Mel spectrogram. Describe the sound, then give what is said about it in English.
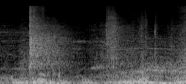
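A sharp, cracking knockout slap at a Power Slap slap-fighting contest lands hard over a steady crowd murmur, followed by a couple of softer smacks and rustling as the noise carries on. “Power slaps over here.”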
